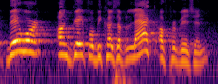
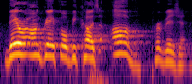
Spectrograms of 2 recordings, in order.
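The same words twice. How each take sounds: First: "lack" punched in "lack of provision"; stress on LACK. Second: "of" stretched and set apart before "provision"; stress on OF. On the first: Preacher corrects the reason for ingratitude, stressing "lack". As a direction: set up the contrast by leaning on "lack". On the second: Preacher gives the true reason for ingratitude, stressing "of". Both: Real, not acted.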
